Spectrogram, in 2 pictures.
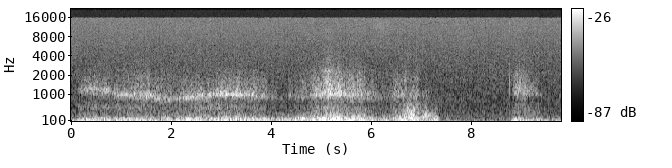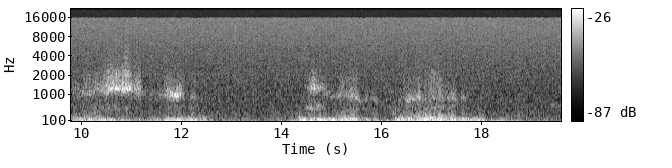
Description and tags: W i n d (White Noise) 19 seconds
A windy day, either a ghost town in a mexican stand-off or a empty october forest. Use for whatever you would like.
